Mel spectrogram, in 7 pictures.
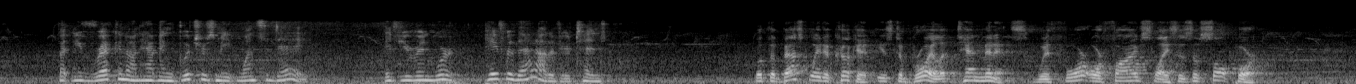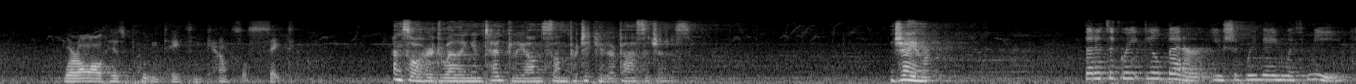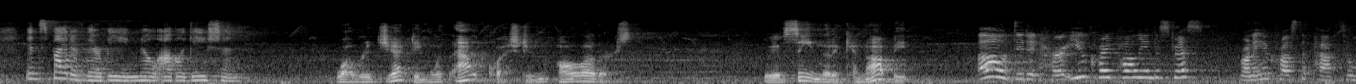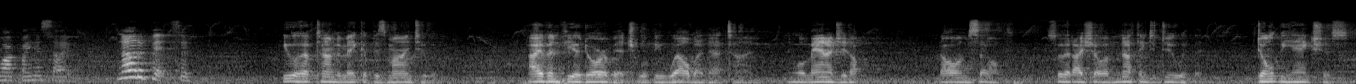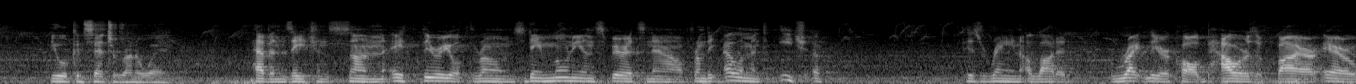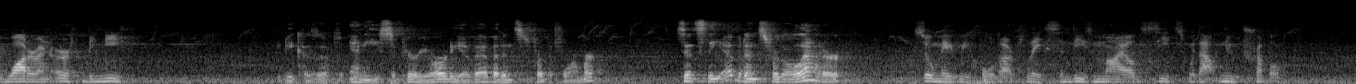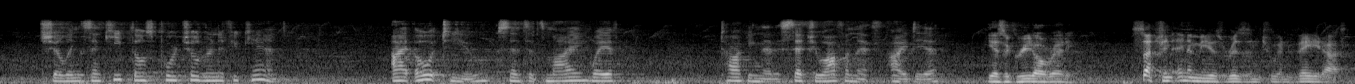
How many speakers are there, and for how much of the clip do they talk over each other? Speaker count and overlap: eight, no overlap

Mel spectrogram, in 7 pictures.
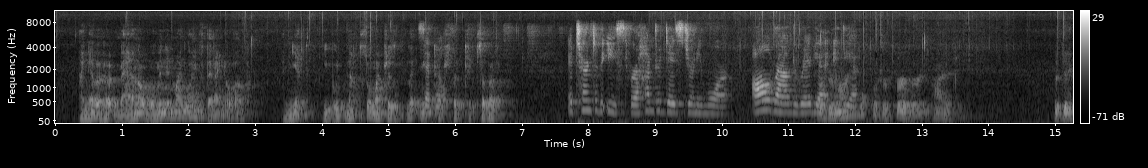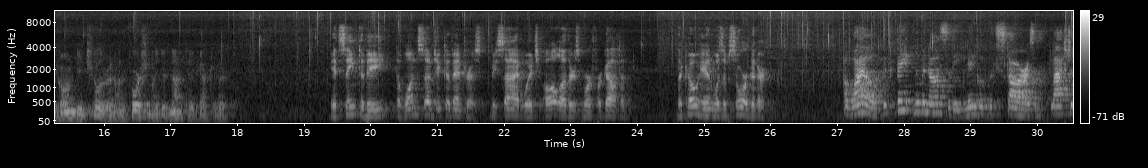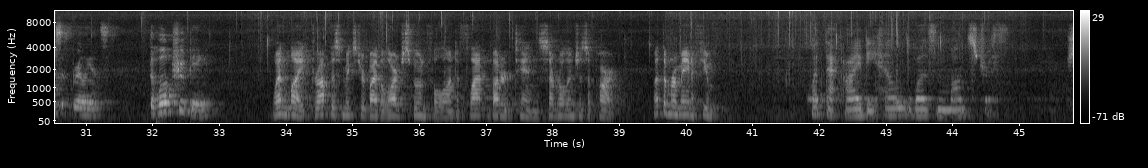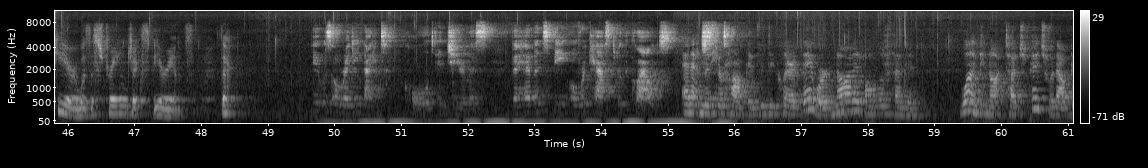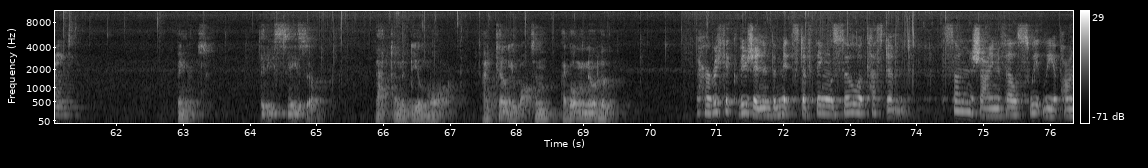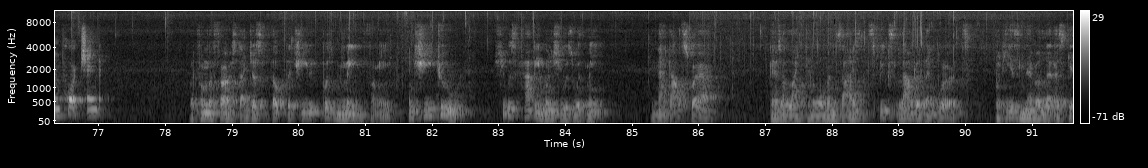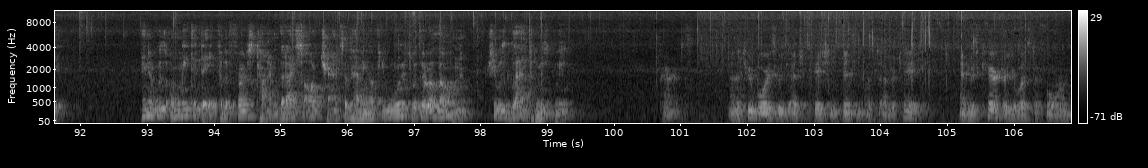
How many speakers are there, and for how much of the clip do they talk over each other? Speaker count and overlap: nine, about 3%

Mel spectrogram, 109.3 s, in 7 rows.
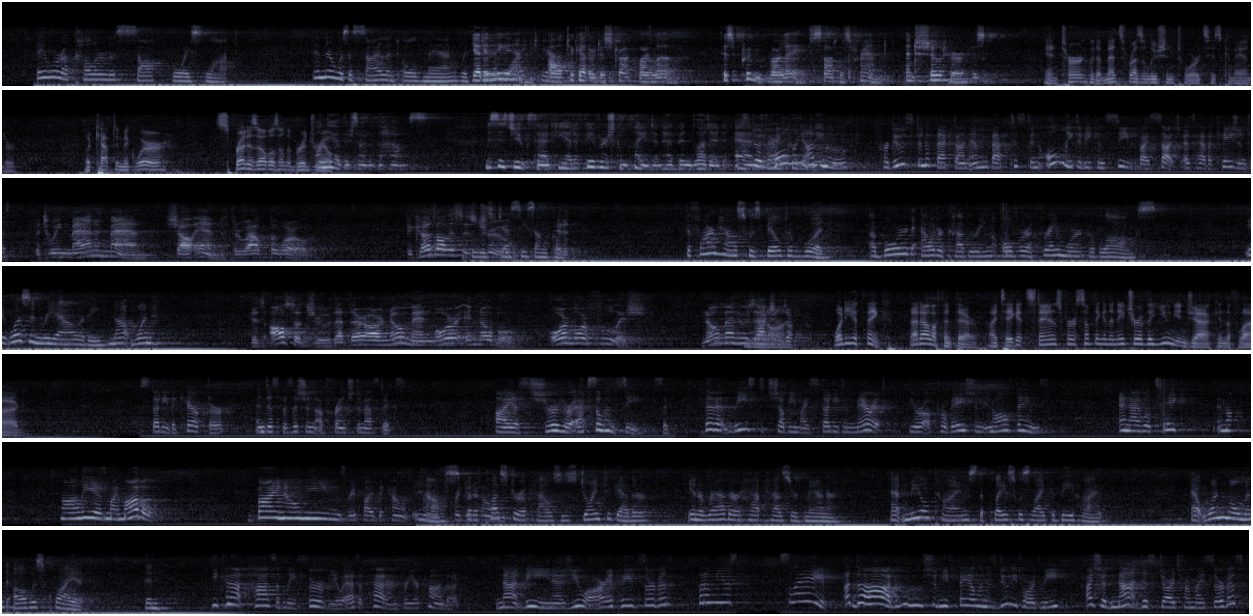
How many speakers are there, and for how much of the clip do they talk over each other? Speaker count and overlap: six, about 6%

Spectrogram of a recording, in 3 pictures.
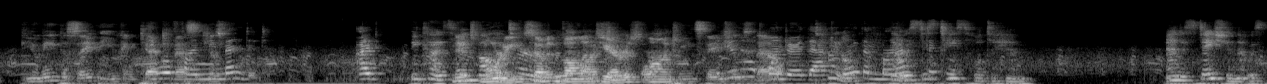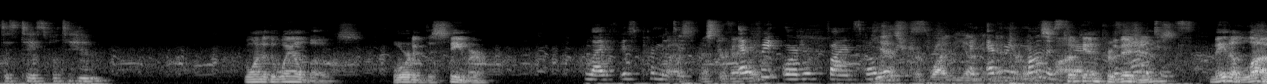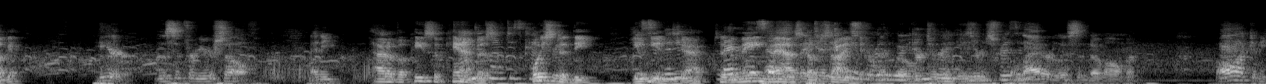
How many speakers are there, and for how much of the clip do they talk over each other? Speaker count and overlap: four, about 42%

